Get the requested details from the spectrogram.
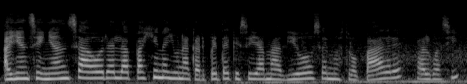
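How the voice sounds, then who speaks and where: A young adult woman with a Chilean Spanish accent, preaching an intimate, emotional testimonial sermon that moves between soft and animated moments. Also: sits high, fast talker, a little hiss or hum.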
